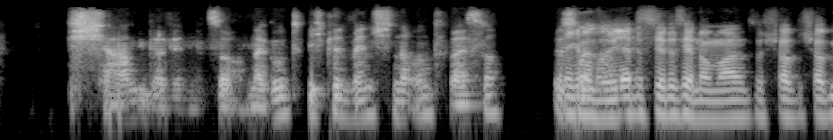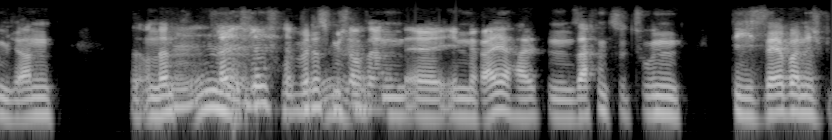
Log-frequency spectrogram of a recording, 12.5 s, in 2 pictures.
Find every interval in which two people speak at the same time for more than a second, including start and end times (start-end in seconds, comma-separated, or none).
7.5-9.2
